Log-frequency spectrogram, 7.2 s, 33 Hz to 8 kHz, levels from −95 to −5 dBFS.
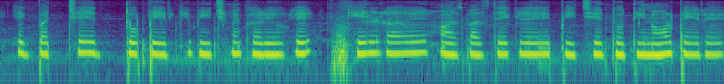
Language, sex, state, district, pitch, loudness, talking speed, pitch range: Hindi, female, Uttar Pradesh, Hamirpur, 240 Hz, -21 LUFS, 175 wpm, 235-255 Hz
